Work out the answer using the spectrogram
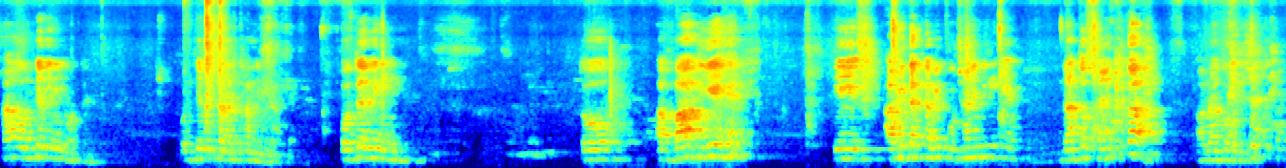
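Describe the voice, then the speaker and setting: A man with a fairly high voice teaches a class, posing questions and answering them himself. He keeps checking in with the listeners. The recording is very echoey, and his voice comes from some distance from the microphone. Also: a little slow, pauses often, a bit bright, a little hiss or hum. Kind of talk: classroom lecture. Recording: echoey room, voice from far off.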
